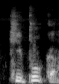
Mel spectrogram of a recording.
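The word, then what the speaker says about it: kīpuka: place as you say, help me with the pronunciation again, Kipuka.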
